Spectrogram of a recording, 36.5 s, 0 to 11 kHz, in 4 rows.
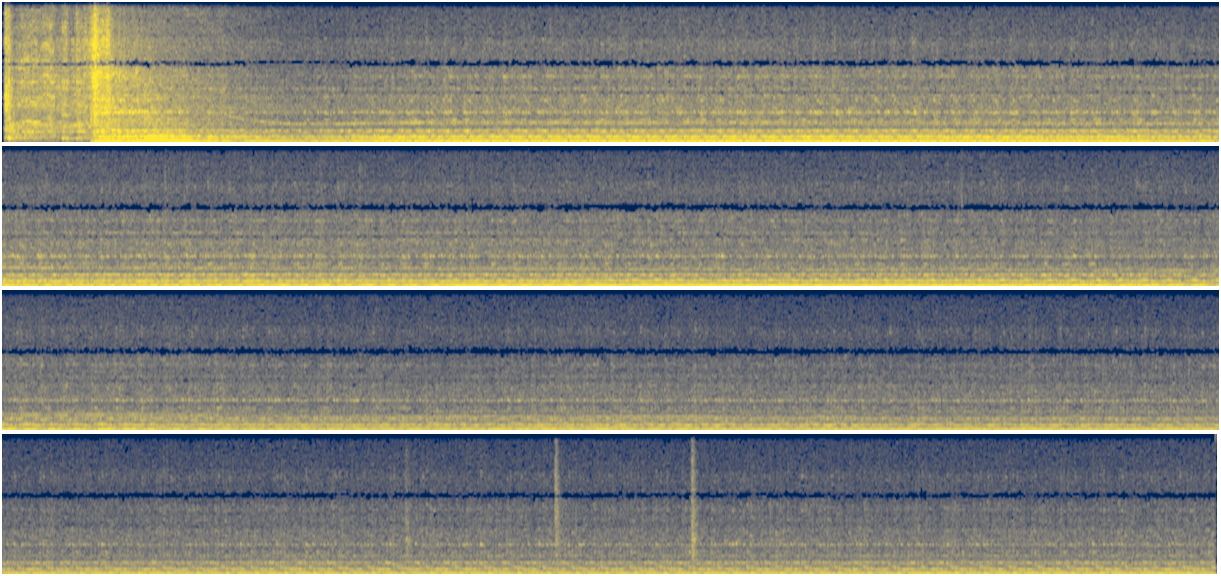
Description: Truck GMC Savana Tailpipe Start Idle Off; 2010 GMC Savana; Trucks; Vehicles; Big Room Sound

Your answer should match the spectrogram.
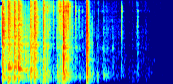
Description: Tin Box Close Lid; Lids (Sound Effects:Objects); Blastwave; Foley

